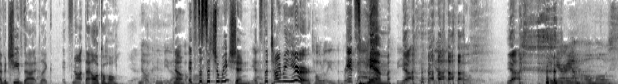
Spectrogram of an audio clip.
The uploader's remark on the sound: This episode features a fabulous panel of booze free women from our first live podcast event.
